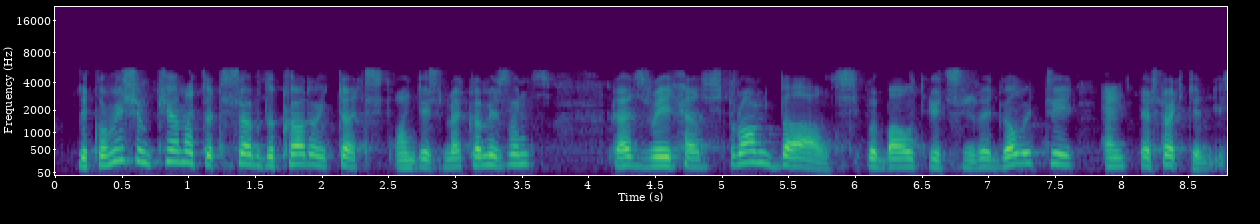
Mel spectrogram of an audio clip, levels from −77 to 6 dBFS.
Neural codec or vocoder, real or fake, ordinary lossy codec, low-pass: autoencoder, 22.05 kHz, a latent of 192 numbers a frame, VITS, trained on one speaker; fake; none; 5.4 kHz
